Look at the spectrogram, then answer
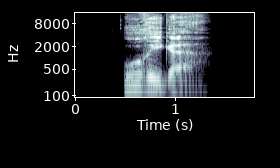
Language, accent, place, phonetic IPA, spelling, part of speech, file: German, Germany, Berlin, [ˈuːʁɪɡɐ], uriger, adjective, De-uriger.ogg
- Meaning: 1. comparative degree of urig 2. inflection of urig: strong/mixed nominative masculine singular 3. inflection of urig: strong genitive/dative feminine singular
